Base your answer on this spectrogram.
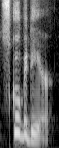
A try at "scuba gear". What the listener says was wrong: Scuba gear? You said scuba deer.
